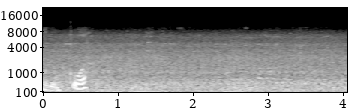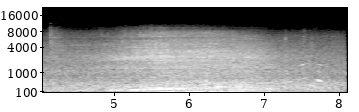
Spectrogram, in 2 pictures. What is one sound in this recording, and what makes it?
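A truck engine rumbles slowly nearby.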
